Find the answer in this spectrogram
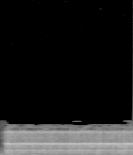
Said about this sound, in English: When the phone rang the day after my luncheon with Uncle Edgar, I thought, well, they certainly were fast about fixing his car.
